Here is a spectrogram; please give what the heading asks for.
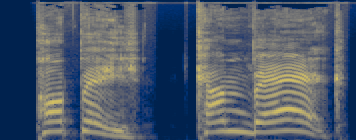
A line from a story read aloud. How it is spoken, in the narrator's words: Katie cried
